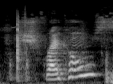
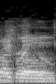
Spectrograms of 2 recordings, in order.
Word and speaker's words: trichomes: Oh no, trichomes. Would you like me to Trichomes. Trichomes.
